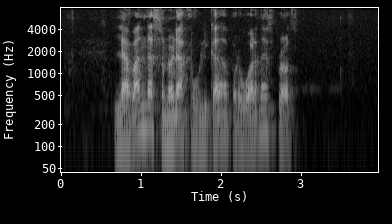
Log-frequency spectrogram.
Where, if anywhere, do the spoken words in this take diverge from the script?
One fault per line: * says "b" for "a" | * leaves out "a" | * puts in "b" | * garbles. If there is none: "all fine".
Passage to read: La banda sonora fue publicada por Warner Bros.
* leaves out "fue"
